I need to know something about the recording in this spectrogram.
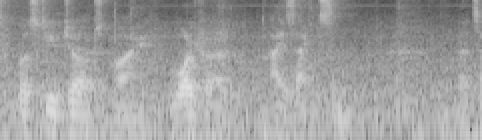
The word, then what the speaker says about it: Isaacson: This is for Steve Jobs by Walter Isaacson. That's how it's pronounced.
